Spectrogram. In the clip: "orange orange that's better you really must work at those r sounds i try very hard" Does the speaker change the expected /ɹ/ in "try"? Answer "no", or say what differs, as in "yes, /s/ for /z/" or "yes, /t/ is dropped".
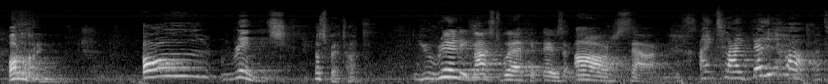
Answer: yes, /l/ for /ɹ/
